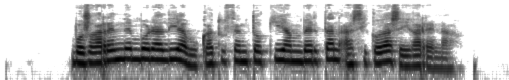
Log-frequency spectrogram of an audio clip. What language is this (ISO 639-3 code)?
eus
